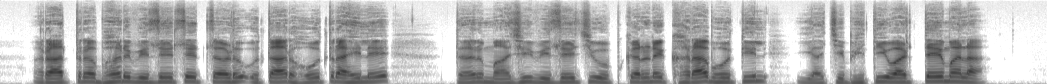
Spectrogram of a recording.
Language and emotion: Marathi, fearful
